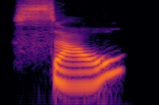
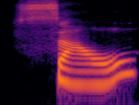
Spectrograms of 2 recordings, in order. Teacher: In the north, the S sound pronounced clearly.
